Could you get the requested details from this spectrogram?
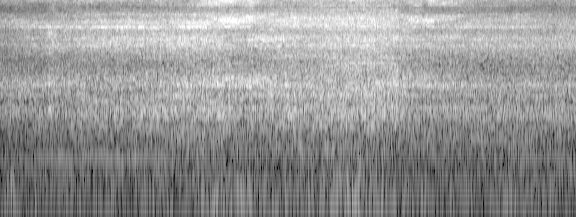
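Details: Maruti Suzuki WagonR with AC on, after removing a plastic polythene piece being sucked into the radiator fan: steady, even running hum, fan vibration and noise gone, no rattle or buzzing; normal radiator cooling fan operation.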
